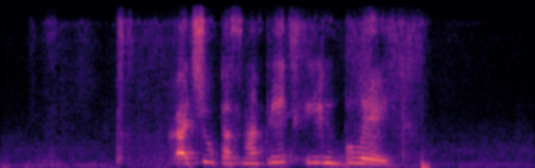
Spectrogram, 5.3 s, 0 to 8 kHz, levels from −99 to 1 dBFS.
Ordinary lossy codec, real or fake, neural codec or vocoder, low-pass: Opus, 16 kbps; fake; codec, 44.1 kHz, 2.6 kbps, DAC; 7.2 kHz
